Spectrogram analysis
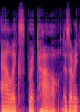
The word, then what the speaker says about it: Alex Bretow: And my guests today are director, writer Kourosh Ahari and producer Alex Bretow.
